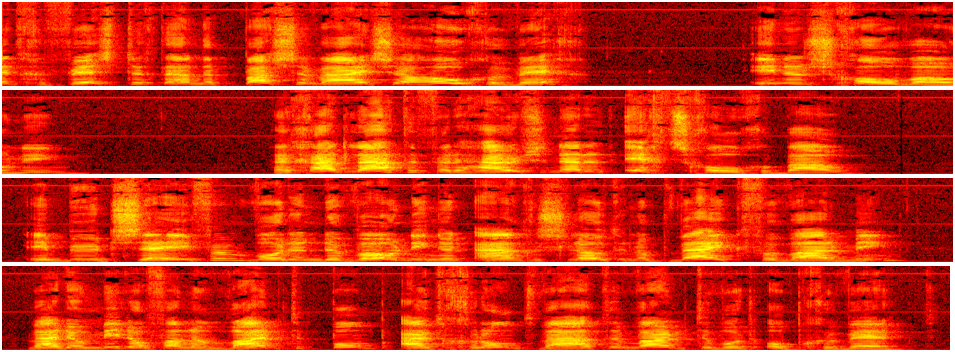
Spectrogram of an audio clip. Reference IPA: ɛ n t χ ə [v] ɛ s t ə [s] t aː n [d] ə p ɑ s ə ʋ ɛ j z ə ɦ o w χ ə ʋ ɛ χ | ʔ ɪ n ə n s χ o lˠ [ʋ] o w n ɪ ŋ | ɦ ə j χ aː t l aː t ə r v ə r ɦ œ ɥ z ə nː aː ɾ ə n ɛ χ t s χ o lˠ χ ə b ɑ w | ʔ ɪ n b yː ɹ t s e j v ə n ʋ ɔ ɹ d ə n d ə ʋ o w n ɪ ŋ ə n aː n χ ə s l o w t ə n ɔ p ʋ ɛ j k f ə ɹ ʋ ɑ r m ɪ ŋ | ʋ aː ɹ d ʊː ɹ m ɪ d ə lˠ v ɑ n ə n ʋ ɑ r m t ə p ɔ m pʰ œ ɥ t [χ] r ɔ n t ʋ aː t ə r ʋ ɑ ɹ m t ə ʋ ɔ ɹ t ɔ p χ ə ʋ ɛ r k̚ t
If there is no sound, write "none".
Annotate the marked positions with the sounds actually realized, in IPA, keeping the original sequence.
v, χ, d, ʋ, χ

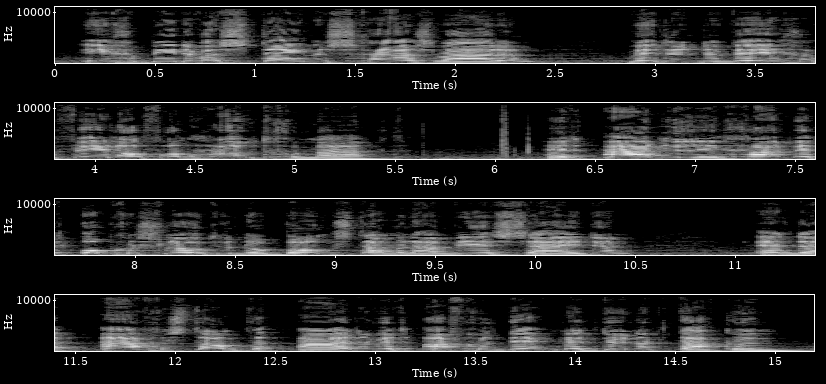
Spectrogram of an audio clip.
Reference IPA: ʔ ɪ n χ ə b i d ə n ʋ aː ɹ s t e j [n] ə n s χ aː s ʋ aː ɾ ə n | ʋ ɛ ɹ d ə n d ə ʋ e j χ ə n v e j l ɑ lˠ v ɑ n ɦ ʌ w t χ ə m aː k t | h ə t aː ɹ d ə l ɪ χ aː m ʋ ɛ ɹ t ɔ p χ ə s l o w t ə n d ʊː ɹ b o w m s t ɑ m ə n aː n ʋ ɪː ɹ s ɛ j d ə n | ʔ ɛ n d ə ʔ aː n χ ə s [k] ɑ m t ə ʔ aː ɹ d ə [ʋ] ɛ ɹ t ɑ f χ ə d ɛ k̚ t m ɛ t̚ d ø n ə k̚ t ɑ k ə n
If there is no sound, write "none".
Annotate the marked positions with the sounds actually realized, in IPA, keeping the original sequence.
n, t, ʋ

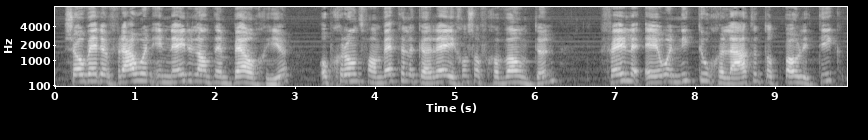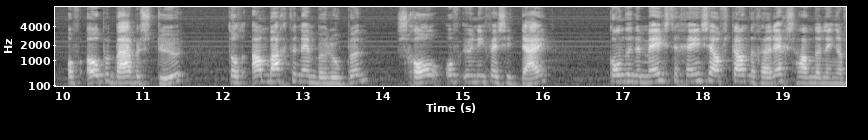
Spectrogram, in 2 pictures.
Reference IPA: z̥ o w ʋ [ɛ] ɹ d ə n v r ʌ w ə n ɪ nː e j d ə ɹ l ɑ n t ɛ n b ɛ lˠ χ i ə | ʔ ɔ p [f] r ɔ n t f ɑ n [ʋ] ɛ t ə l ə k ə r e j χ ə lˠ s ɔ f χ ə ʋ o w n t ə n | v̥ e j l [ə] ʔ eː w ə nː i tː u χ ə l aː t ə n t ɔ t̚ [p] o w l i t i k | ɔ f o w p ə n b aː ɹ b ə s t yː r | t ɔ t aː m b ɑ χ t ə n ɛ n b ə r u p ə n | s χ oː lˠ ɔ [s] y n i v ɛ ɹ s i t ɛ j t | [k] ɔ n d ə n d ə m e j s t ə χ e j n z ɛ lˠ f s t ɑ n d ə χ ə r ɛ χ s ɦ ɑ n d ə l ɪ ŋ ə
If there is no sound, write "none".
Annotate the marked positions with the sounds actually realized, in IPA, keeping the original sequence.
ɛ, χ, ʋ, ə, p, f, k

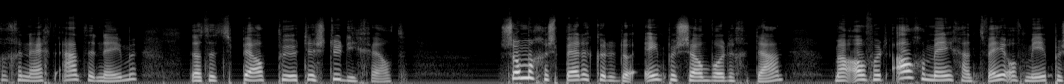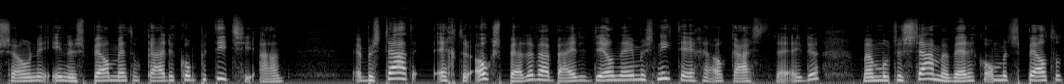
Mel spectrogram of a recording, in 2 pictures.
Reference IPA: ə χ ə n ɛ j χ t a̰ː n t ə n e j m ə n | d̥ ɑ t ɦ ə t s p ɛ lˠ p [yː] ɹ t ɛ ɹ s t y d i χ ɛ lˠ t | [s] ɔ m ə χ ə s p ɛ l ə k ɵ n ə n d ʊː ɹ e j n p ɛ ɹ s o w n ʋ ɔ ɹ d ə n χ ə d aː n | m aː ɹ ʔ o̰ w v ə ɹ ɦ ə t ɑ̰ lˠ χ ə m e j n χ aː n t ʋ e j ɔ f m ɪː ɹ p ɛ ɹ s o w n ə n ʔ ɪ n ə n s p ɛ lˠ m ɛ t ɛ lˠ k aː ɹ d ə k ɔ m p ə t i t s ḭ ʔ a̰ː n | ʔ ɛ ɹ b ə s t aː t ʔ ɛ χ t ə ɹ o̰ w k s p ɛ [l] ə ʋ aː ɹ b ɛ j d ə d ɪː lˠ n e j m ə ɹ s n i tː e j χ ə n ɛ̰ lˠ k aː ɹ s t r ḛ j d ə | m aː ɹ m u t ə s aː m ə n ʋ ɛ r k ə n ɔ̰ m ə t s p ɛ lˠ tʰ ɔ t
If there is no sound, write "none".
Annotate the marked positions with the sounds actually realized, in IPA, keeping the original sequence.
yː, s, l

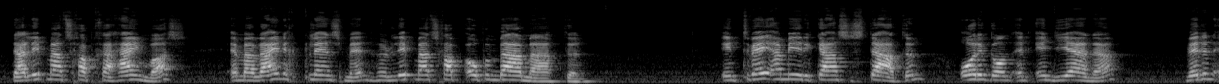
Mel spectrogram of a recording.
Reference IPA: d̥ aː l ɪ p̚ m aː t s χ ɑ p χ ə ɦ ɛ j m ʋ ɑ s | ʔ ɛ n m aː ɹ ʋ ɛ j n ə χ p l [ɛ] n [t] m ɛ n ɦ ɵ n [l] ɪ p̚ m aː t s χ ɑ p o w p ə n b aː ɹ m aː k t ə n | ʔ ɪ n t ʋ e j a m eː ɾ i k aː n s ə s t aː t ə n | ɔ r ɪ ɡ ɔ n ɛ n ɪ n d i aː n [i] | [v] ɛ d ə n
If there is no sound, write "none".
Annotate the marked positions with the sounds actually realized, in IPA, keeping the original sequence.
ɛ, s, l, a, ʋ

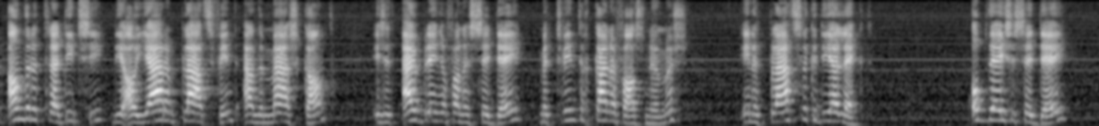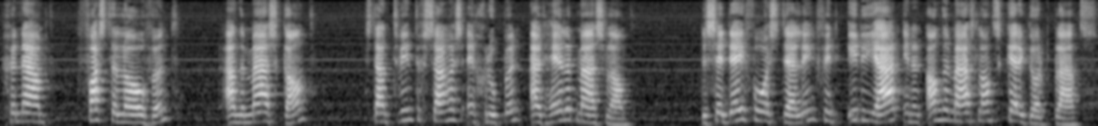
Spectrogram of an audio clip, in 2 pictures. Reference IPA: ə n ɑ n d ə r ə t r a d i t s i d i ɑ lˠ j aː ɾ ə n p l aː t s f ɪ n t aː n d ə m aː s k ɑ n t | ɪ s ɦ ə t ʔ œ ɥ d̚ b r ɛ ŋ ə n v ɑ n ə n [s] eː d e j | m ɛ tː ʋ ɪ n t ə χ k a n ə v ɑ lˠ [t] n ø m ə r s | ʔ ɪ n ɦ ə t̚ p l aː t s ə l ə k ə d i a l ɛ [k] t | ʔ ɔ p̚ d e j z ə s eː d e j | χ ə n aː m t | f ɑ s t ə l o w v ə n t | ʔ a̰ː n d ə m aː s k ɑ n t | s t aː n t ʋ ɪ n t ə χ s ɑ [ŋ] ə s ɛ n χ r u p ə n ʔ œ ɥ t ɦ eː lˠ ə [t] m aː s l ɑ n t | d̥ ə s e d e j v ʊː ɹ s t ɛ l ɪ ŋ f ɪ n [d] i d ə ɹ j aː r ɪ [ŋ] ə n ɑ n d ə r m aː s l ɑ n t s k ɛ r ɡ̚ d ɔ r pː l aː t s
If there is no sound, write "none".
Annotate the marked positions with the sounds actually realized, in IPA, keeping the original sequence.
s, s, k, ŋ, t, t, n

